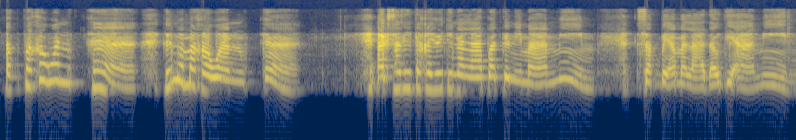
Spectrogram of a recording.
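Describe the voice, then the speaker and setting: A caring young friend coaxes and chides in a chatty, exclamatory way. The old radio drama recording is dull and lo-fi. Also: female voice, medium pitch, very animated, moderate pace, fairly bright tone. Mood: wistful, advising. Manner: exclamatory, coaxing.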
